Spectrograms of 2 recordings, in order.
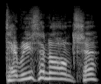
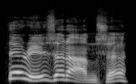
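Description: First: High-pitched, excited wonder; breathless excitement. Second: Raised, lightly voiced oracle; computer pronouncement. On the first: A narrator's reading. Programmer Fook hears the computer can do it, breathless excitement. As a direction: gasp it out with excitement. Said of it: "said Fook with breathless excitement". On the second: Computer confirms to the programmers, lightly voiced pronouncement. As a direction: confirm it like a solemn machine.

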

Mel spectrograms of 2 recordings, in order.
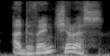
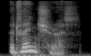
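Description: First: Said in the usual way. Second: ADVENTURESS higher, as a puzzled echo; questioning echo. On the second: A narrator's reading. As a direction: query the word ADVENTURESS in a raised pitch. Sybil queries the word back.

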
